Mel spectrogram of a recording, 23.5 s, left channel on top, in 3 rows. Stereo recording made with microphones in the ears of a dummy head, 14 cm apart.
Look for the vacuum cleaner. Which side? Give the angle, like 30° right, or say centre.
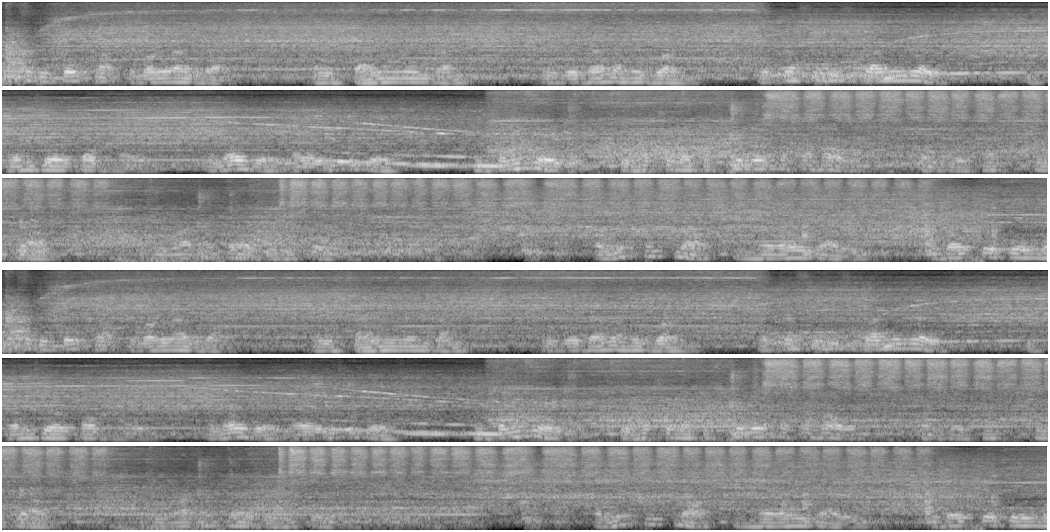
centre.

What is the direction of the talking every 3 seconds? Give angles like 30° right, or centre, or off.
40° right, 40° right, 40° right, 40° right, 40° right, 10° right, centre, 30° right.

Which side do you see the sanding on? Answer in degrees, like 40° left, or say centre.
40° right.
